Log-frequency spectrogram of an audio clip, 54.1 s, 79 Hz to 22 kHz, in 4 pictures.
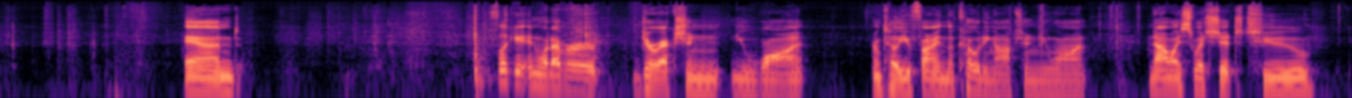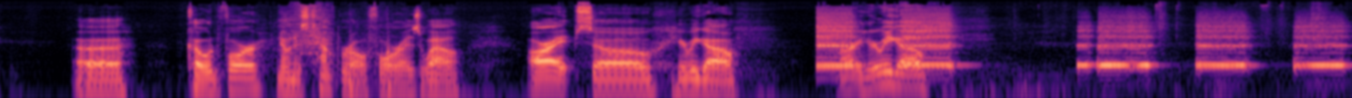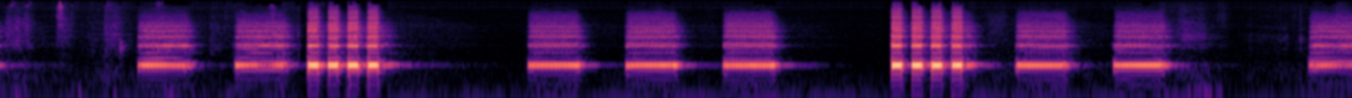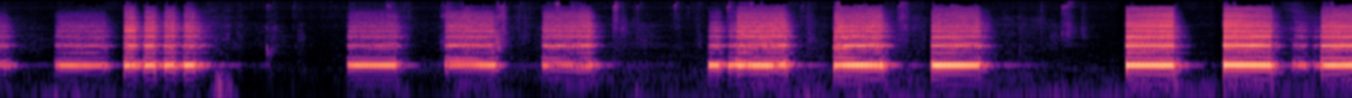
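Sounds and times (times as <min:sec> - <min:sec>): fire alarm horn long beeps: 0:20.9 - 0:27.4, 0:28.4 - 0:31.3, 0:32.2 - 0:39.1, 0:40.1 - 0:43.0, 0:44.0 - 0:46.9, 0:47.6 - 0:50.8, 0:51.8 - 0:54.0
fire alarm horn short rapid beeps: 0:21.7 - 0:23.4, 0:24.3 - 0:27.2, 0:36.0 - 0:38.8, 0:40.2 - 0:42.8, 0:44.0 - 0:46.7, 0:47.6 - 0:50.5, 0:51.8 - 0:54.0.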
